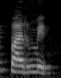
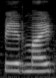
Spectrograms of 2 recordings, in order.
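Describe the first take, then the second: First: The second syllable sounds like 'mit'. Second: The second syllable sounds like 'mite'. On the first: The speaker calls it right. "इसको पढ़ेंगे परमिट" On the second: The speaker calls it wrong. "पेरमाइट नहीं पढ़ेंगे"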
